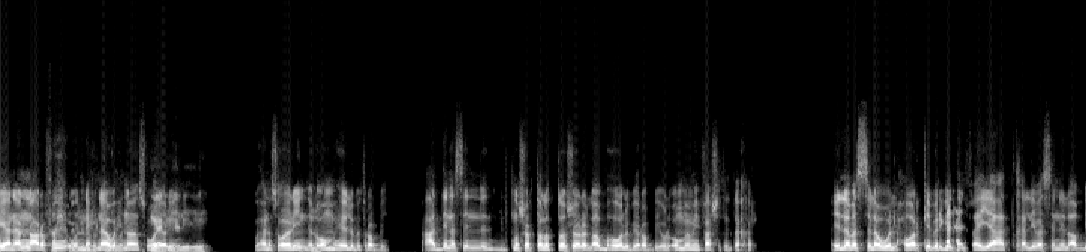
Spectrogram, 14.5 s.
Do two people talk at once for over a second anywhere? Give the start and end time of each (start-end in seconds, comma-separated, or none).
0.7-2.5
